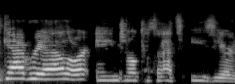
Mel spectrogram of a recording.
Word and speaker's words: Gabrielle: Am I pronouncing it right? It's Gabrielle or Angel, because that's easier to say, or you can call me Gabby if that suits you.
